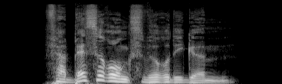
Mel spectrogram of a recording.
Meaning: strong dative masculine/neuter singular of verbesserungswürdig
- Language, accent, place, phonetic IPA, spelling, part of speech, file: German, Germany, Berlin, [fɛɐ̯ˈbɛsəʁʊŋsˌvʏʁdɪɡəm], verbesserungswürdigem, adjective, De-verbesserungswürdigem.ogg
